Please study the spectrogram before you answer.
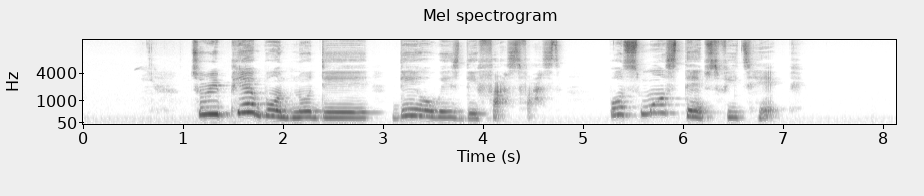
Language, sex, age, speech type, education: Nigerian Pidgin, female, 15-29, spontaneous, tertiary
